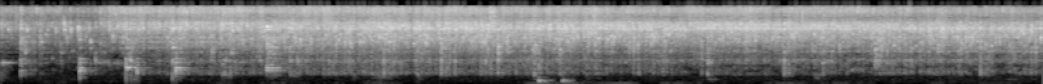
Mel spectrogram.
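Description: Onions sizzle and fry in hot oil in a pan for a hotel-style chicken sambar. The hiss is loud and continuous, with scattered sharp pops and crackles and occasional soft knocks of stirring.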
